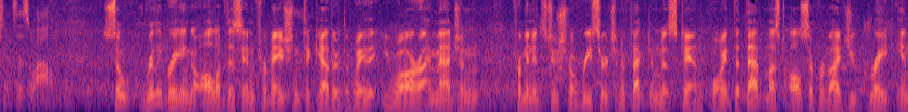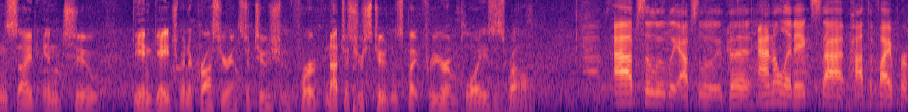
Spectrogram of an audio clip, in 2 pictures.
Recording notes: EDUCAUSE 2022. We saddled up our mobile podcast rig and took it to the floor of the show where we went in search of some of the greatest partnerships in higher education. Direct from the floor of the conference.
